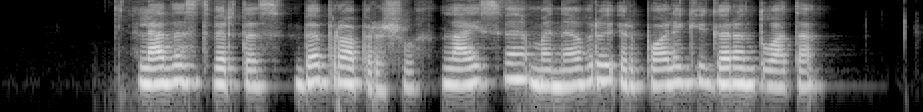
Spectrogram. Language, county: Lithuanian, Vilnius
